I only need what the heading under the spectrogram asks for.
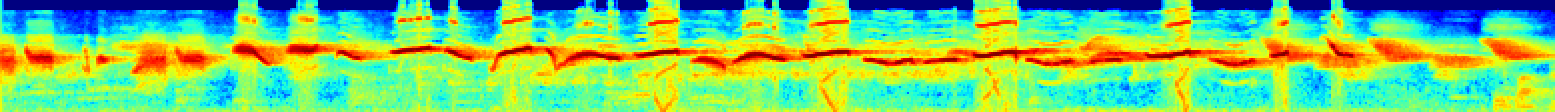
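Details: Chinese hwamei male in full song: loud, varied whistled phrases with rising and falling slurs, punctuated by sharp high clicks roughly every second, the song running steadily without a break.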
